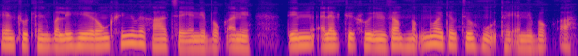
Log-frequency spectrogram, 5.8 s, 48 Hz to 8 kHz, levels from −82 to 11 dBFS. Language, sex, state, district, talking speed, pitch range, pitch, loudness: Mizo, male, Mizoram, Aizawl, 290 wpm, 110-125 Hz, 120 Hz, -20 LUFS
